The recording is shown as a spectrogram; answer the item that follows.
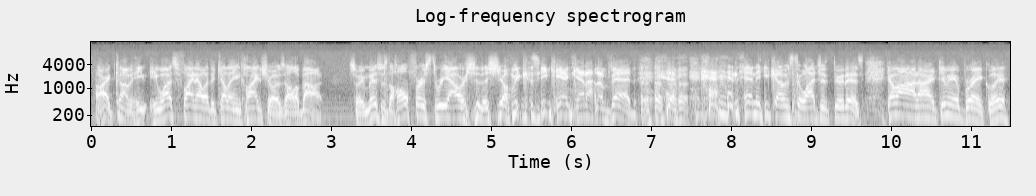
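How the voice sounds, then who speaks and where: A man's voice: a little high, brisk, bright, forceful tone. A man hosting a radio show in bantering studio chat, with a teasing manner. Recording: hum and noise in studio.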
